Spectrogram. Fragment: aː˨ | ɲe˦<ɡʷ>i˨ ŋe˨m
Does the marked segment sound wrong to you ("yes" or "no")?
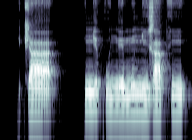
yes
